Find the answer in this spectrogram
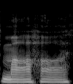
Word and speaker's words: MAHA: And we're starting to see now with MAHA, the Make America Healthy Again, Rhymes with ha-ha.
